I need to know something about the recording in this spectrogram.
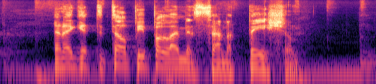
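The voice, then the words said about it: Imitates a movie character's accent. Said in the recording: “With that accent, huh? ... It's from Scarface.”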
